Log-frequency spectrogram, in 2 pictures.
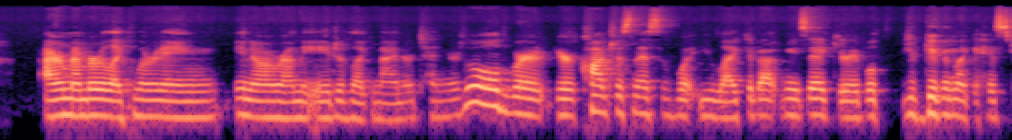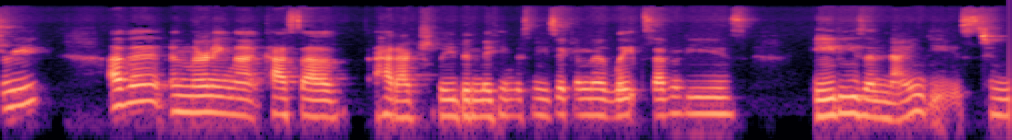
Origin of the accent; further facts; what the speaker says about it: Brooklyn, New York, United States; I think growing up in Brooklyn, you know, I grew up in a very heavily West Indian diaspora part of the borough.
